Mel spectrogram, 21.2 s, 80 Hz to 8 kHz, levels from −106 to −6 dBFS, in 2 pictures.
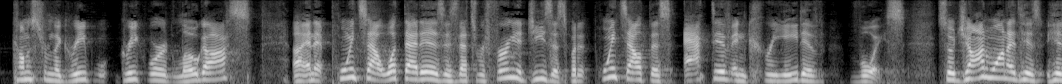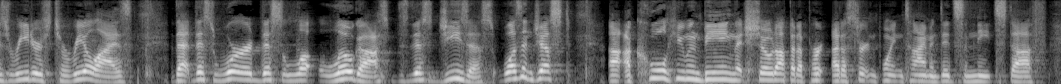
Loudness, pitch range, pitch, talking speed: -30 LUFS, 160-205 Hz, 180 Hz, 195 wpm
